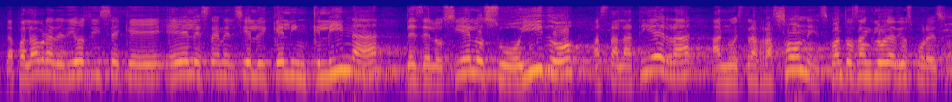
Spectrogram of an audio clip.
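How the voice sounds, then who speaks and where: A man in his thirties with a Mexican accent, preaching a sermon, questioning the congregation and rising to loud cries. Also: sits high, normal speed, hardly any pauses, a little hiss or hum. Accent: Mexican Spanish. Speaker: pastor. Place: church hall. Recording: lo-fi church recording with long reverb.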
